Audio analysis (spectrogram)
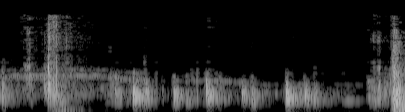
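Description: A cabin door opens: a sharp clunk of the latch, a run of low, rhythmic creaks and knocks as it swings, then another solid thump at the end. No one speaks.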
